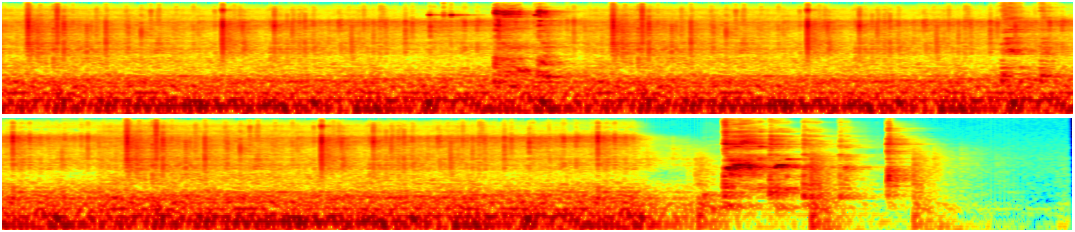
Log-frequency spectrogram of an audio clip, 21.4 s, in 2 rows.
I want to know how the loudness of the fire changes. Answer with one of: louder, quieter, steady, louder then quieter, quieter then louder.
quieter.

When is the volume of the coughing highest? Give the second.
18 s.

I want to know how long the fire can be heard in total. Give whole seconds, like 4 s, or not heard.
21 s.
